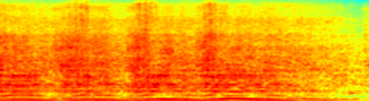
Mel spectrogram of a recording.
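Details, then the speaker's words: VW Golf GT TDI diesel revved after turbo replacement, intake refitted, no boost and no engine lights: wavering low drone with faint rising whir; horrible noise persists, cause still unknown. "Right, that's that intake back in place. Let me see if it's still making that horrible noise."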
